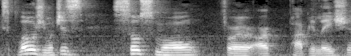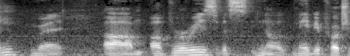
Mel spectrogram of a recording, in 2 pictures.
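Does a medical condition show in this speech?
No.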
